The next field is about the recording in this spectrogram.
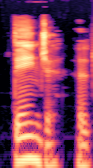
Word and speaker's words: danger: danger تو بریتانیایی آر آخر وقتی قبلش vowel باشه، وقتی قبلش حرف صدادار باشه تلفظ نمیشه.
